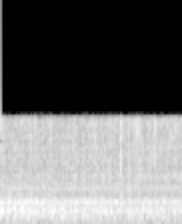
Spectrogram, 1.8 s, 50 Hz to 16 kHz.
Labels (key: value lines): label: anthrophony, boat engine
recorder: SoundTrap 300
